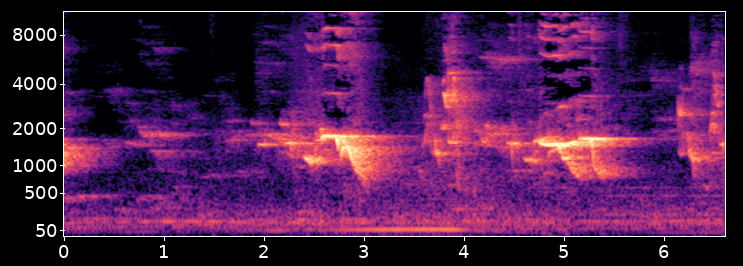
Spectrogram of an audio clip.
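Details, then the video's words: Black-naped oriole (kepodang mas) for masteran and trapping lures: repeated nasal, mewing notes that dip steeply, about three phrases in close succession, with a low steady hum beneath. "SUARA BURUNG KEPODANG MAS, untuk masteran/pikat"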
